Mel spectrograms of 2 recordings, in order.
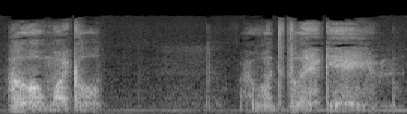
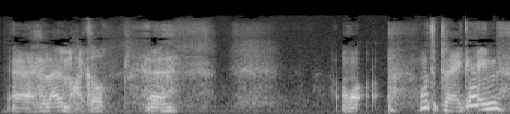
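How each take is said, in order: First: It is said in a menacing Saw-style voice. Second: It is said in a dorky, hesitant voice.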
